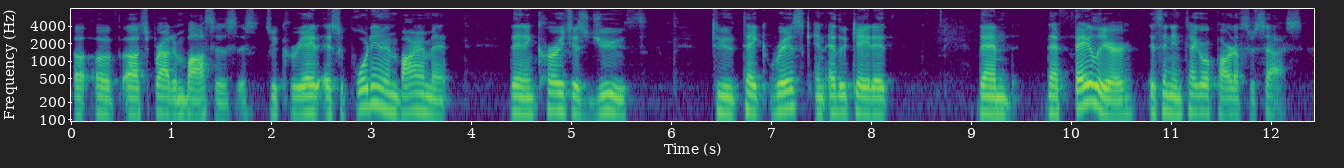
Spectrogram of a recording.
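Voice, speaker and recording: Earnest Peruvian-born man, halting speech. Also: medium pitch, fairly bright tone. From Peru. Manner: earnest, halting with many restarts. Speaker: guest, architect. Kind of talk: podcast interview.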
